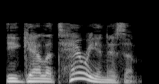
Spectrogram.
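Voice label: "egalitarianism", British English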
